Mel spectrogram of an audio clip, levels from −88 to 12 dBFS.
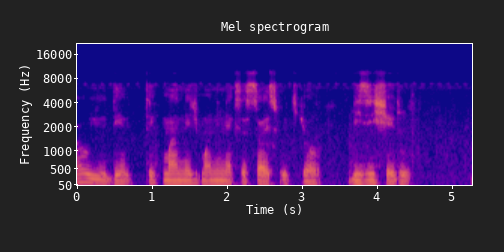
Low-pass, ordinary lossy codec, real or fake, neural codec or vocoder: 7.2 kHz; Opus, 24 kbps; real; none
